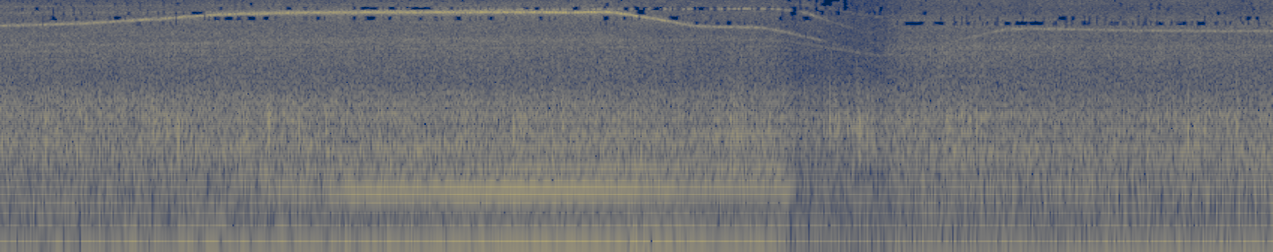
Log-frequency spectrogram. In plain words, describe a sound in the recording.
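Tyres rumble over a gravel road.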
